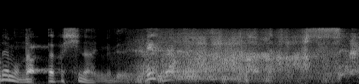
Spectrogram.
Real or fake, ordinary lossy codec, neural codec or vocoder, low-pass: fake; none; codec, 16 kHz, 0.8 kbps, ZipCodec; 5.4 kHz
